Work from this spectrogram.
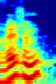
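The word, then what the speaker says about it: VSHN: at a company called Vision yes it's pronounced Vision like Vision even though it's spelled funny um we call ourselves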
